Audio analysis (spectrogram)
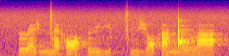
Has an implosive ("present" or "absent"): absent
